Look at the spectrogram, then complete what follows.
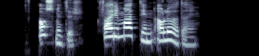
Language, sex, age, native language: Icelandic, female, 30-39, Icelandic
